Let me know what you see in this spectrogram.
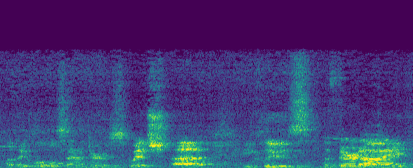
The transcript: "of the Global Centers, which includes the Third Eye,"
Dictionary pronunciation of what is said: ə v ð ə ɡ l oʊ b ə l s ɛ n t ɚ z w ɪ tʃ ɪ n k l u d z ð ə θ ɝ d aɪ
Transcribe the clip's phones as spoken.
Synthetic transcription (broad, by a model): ə v ð ə ɡ l oʊ b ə l s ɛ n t ɚ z w ɪ tʃ ɪ n k l u d z ð ə θ ɝ d aɪ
